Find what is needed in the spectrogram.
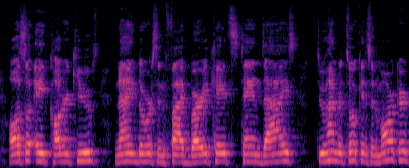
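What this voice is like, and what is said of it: Strong non-native accent. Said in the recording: “my accent is very bad”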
